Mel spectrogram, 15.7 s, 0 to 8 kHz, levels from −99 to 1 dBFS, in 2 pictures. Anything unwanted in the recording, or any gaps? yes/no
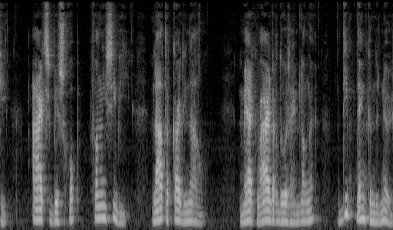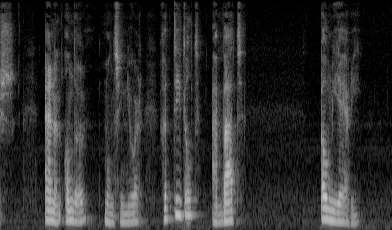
no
